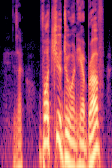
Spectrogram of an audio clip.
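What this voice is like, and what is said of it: Put-on English accent. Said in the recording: “I'm not the king of accents ... Is he English or is he Australian? I'm going to go with English. Whatever that one fucking accent off of the Kingsman movie is.”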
